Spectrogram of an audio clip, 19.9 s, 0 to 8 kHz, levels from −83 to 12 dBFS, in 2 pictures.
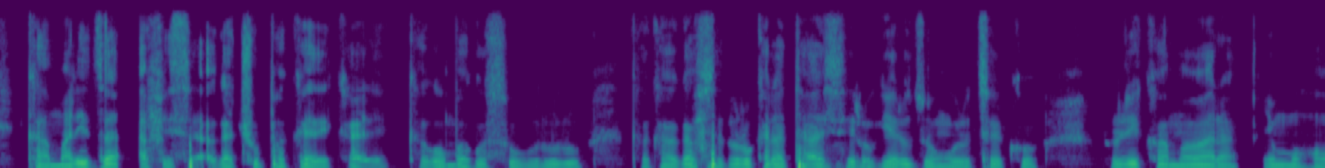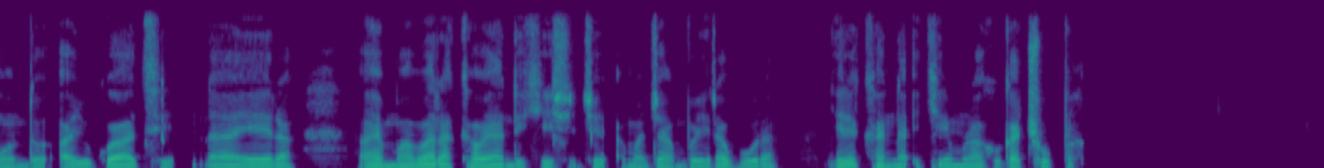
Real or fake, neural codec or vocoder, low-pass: fake; vocoder, 24 kHz, 100 mel bands, Vocos; 7.2 kHz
